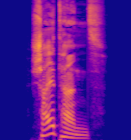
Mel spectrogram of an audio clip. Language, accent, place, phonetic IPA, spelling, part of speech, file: German, Germany, Berlin, [ˈʃaɪ̯tɐns], Scheiterns, noun, De-Scheiterns.ogg
- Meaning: genitive singular of Scheitern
